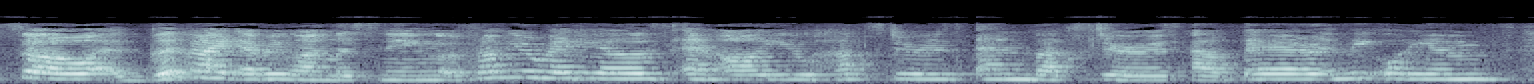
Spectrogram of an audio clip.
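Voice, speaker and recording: A woman's voice: a little high, measured pace, few pauses, a bit bright, muffled recording. A woman playing a showy 1940s Hollywood radio newscaster, reading scripted trivia in a theatrical style. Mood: breezy farewell. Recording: roomy, distant mic with faint noise.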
